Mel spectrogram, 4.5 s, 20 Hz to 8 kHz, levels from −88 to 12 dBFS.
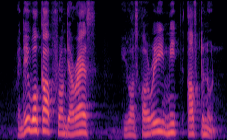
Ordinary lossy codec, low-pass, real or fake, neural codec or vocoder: none; none; fake; codec, 16 kHz, 8 kbps, FreqCodec, larger model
